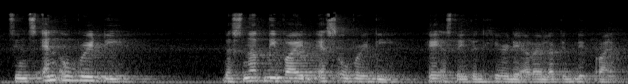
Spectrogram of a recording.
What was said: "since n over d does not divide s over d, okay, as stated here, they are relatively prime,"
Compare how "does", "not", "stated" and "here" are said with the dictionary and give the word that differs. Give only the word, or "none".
does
